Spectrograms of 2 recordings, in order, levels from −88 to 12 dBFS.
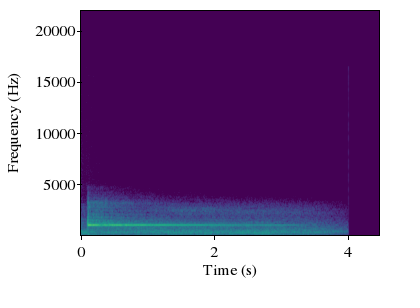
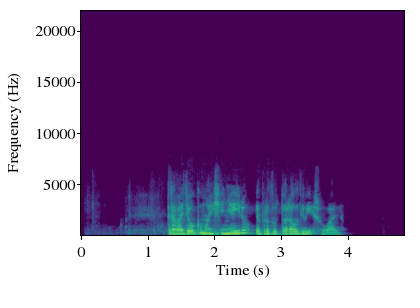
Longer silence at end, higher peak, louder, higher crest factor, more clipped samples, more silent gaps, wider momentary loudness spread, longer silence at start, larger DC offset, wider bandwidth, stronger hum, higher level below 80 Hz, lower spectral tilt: second, 0.5 s vs 0.95 s; second, -8 dBFS vs 0 dBFS; second, -29 LUFS vs -14 LUFS; first, 22 dB vs 16 dB; neither; neither; first, 20 LU vs 13 LU; second, 0 s vs 1.3 s; neither; second, 4.6 kHz vs 5.4 kHz; neither; about the same, -64 dBFS vs -64 dBFS; second, -7.5 dB/octave vs -9.5 dB/octave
